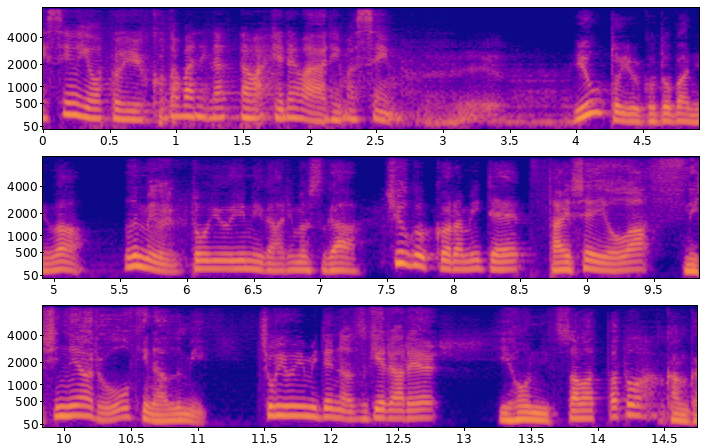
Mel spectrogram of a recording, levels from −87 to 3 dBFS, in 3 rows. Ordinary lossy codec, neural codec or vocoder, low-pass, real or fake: none; codec, 16 kHz, 0.5 kbps, X-Codec, WavLM features, trained on Multilingual LibriSpeech; none; fake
